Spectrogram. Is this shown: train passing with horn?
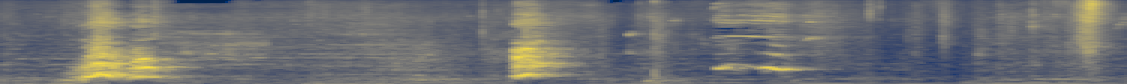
no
